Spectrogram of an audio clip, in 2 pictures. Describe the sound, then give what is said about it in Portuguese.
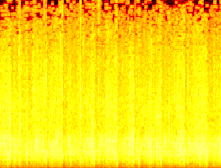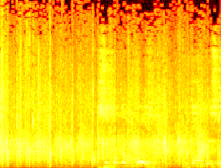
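Church audience applauding, a loud, dense and steady clapping that fills the whole clip, with voices joining near the end. “Pode aplaudir ao Senhor por isso.”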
